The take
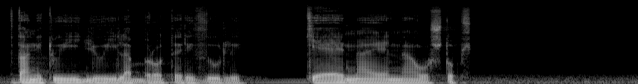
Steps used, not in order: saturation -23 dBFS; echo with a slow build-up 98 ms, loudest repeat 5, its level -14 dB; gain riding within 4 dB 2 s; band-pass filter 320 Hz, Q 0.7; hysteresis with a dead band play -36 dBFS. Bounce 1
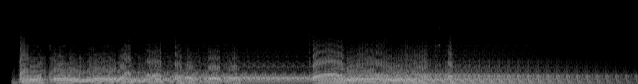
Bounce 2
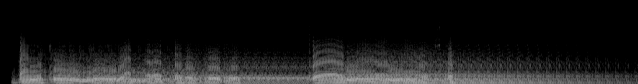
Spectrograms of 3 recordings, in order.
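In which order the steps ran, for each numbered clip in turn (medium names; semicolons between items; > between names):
band-pass filter > hysteresis with a dead band > gain riding > echo with a slow build-up > saturation; band-pass filter > hysteresis with a dead band > gain riding > saturation > echo with a slow build-up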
